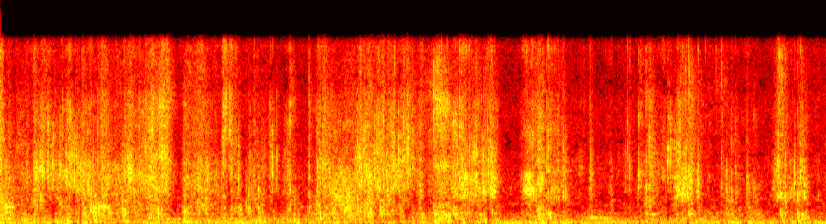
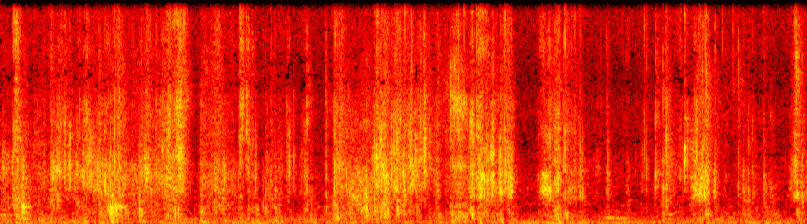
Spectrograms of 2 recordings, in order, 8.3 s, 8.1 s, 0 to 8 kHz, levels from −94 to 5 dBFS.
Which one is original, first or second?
second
